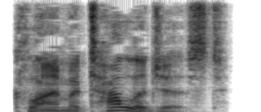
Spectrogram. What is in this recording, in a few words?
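"climatologist", British English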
